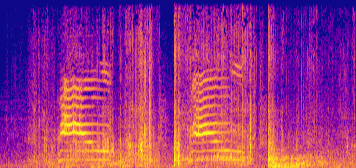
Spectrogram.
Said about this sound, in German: Das ist eine Katze und die fährt nicht Inliner, sondern Skateboard.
